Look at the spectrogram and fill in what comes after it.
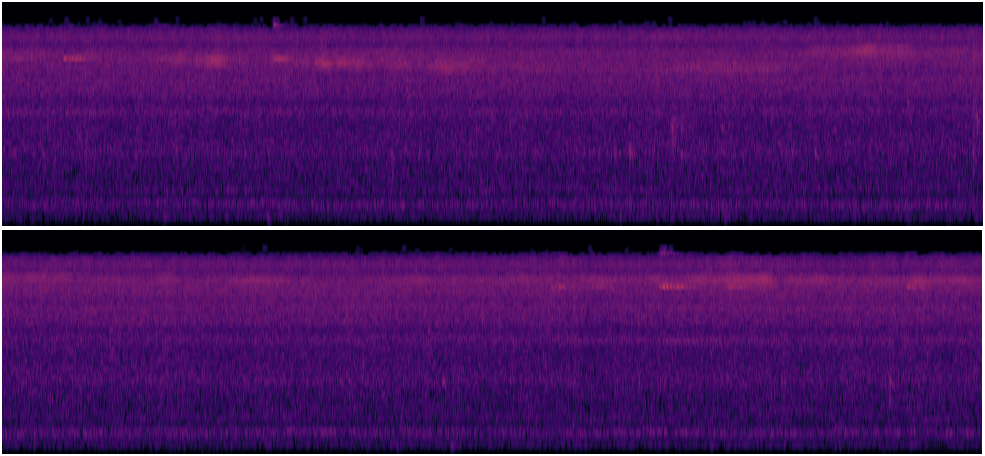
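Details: A colony of Japanese honey bees fanning throughout a hot day: a constant, slightly wavering hum of many wings, low droning bands under a broad hiss.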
